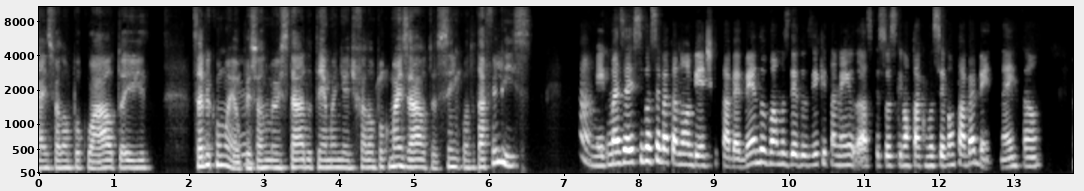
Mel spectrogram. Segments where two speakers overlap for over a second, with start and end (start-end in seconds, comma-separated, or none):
none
